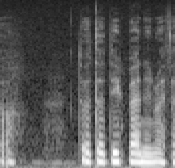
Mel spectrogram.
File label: "diben", Welsh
